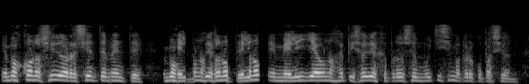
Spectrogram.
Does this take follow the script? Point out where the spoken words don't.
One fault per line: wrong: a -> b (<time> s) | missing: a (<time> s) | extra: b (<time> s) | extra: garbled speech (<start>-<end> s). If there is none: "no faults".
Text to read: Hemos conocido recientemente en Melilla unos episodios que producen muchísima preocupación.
extra: garbled speech (1.6-2.6 s)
